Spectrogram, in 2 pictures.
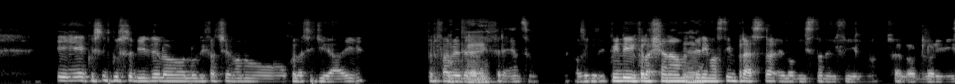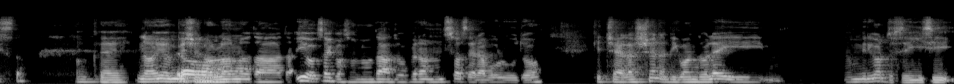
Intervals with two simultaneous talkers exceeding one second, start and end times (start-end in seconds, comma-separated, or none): none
